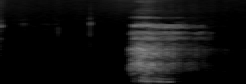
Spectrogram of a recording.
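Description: Long, breathy exhale during a breathwork demonstration, a soft, airy sigh lasting about a second that fades slowly in otherwise near silence.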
